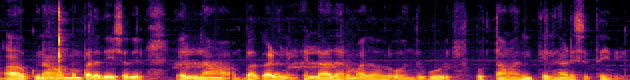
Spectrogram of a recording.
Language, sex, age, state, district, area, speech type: Kannada, male, 18-30, Karnataka, Dakshina Kannada, rural, spontaneous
